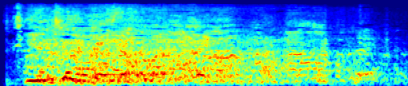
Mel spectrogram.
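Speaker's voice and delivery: airy giggle; breathy high laugh. Real, not acted. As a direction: silent wheezing laugh. Laughs at own joke.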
